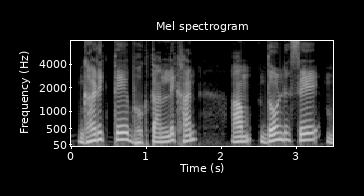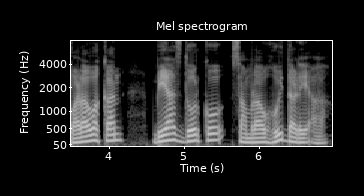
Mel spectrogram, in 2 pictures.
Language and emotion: Santali, neutral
